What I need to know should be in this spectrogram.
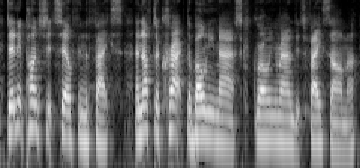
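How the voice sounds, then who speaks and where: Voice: mid-range voice, brisk, a bit bright. A narrator reading scripted fiction aloud in a dramatic storytelling style.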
